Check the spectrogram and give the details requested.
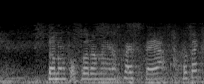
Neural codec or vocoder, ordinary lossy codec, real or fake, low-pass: codec, 16 kHz, 1.1 kbps, Voila-Tokenizer; Opus, 24 kbps; fake; 7.2 kHz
